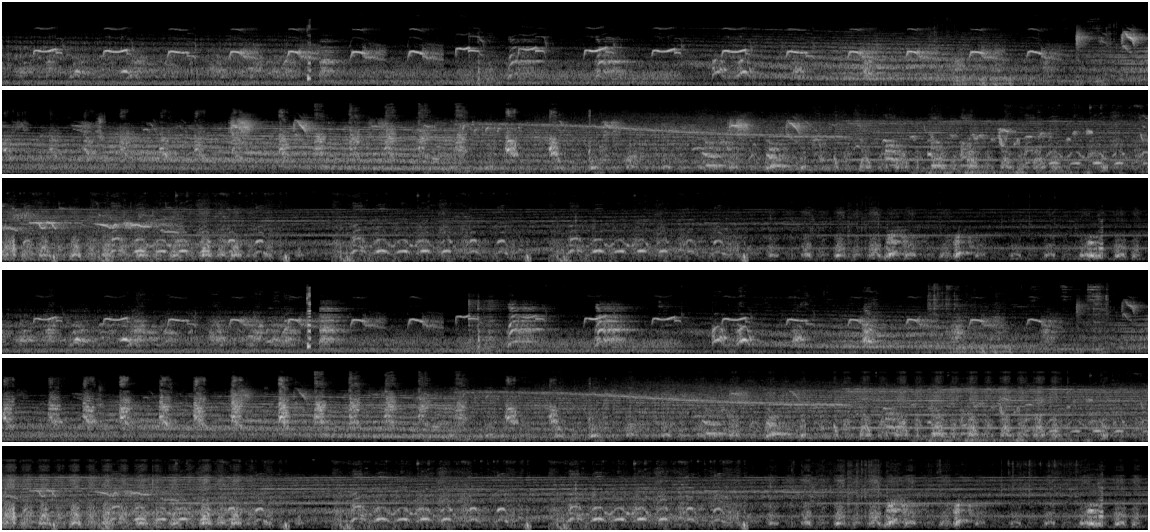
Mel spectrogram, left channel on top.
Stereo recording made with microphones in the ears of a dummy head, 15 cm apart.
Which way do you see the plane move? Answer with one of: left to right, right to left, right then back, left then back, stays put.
left to right.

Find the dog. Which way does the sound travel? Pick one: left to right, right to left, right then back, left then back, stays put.
left then back.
